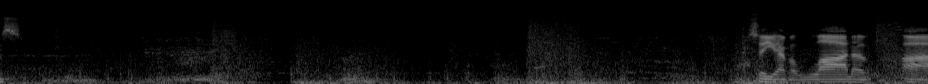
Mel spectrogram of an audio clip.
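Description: Metal weapons clang and thud in a fight.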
